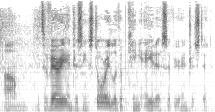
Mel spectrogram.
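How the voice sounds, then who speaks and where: A young man, slightly hoarse, explaining fictional lore in a rambling, casual way and repeating words for emphasis. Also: medium pitch, rapid-fire, slight background noise. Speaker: channel host.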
